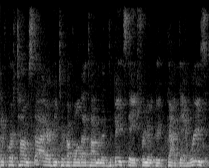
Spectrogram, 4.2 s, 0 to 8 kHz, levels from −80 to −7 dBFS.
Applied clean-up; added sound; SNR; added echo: neural separator model SepFormer DNS4.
